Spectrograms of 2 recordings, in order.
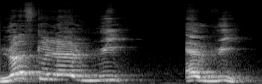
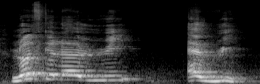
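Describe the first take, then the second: No difference in how they are said.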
